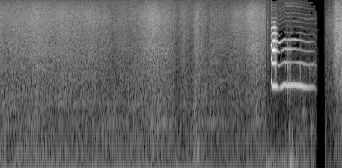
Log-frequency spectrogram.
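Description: A steady hiss, then about five seconds in a single drawn-out cat meow. The meow drops in pitch at its start, holds level for about a second, and cuts off abruptly.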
